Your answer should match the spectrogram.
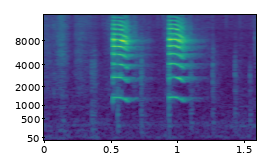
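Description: A thrifted plastic toy with googly eyes squeaked twice in quick succession, two sharp high squeals close up, with faint handling noise between.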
